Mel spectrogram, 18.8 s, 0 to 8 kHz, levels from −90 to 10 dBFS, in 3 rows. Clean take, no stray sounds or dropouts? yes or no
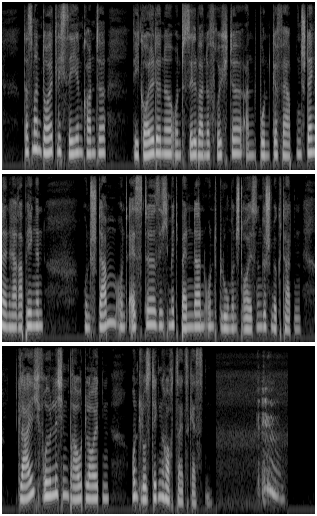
no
